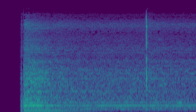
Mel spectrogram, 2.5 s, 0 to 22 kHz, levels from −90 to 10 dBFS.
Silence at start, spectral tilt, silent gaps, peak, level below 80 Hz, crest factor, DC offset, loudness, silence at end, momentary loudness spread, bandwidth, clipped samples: 0.25 s; -3 dB/octave; none; -10 dBFS; -54 dBFS; 30 dB; under 0.1%; -40 LUFS; 0 s; 10 LU; 16 kHz; under 0.1%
